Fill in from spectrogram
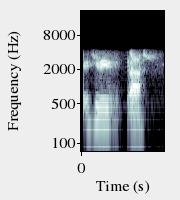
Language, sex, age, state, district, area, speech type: Assamese, female, 60+, Assam, Dibrugarh, rural, conversation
